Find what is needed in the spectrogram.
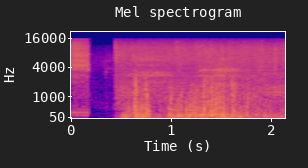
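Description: Wind buffeting an outdoor microphone: an uneven, rumbling rush of noise that starts about half a second in, after a brief cut to silence.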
